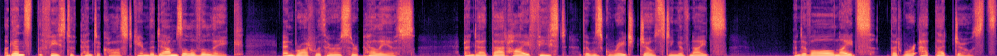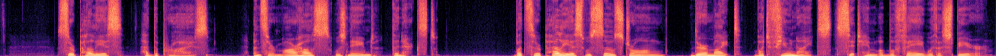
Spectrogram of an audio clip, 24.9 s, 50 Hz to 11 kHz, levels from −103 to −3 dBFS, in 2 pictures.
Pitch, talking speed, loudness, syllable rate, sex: 190 Hz, 160 wpm, -20 LUFS, 4.3 syllables/s, female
